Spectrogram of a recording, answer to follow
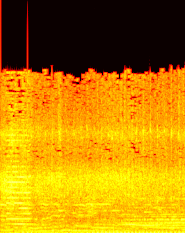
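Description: A vehicle engine idling close by, with a fast, even low pulsing, under people's voices.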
